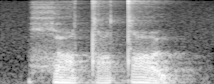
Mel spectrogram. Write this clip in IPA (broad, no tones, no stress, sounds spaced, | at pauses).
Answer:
χ u tˤ i tˤ u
